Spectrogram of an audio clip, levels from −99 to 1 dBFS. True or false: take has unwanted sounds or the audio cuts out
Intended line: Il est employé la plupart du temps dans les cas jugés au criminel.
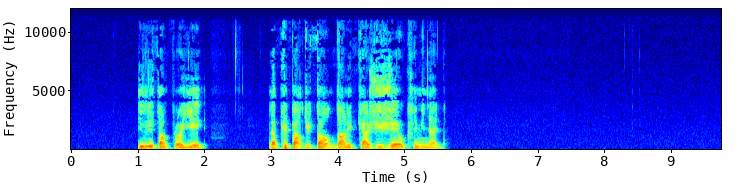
false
